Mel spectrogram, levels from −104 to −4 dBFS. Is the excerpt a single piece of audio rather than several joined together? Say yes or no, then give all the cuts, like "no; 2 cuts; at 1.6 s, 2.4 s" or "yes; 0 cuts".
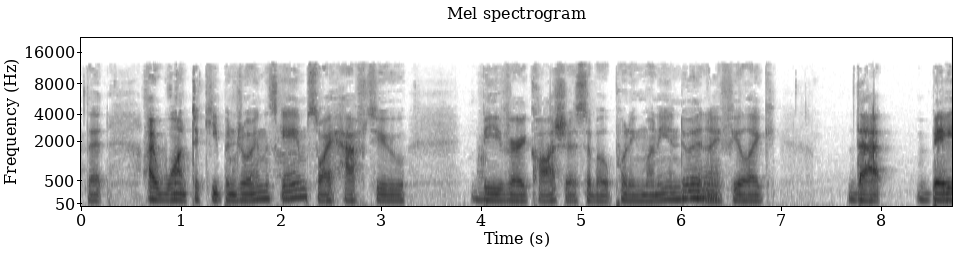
yes; 0 cuts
